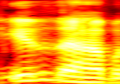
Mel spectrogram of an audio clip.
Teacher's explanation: ایک ذال کو دوسرے کے اندر ہم نے ملا دیا، ہم نے مدغم کر دیا، تو اذ ذہب مشدد ہو گیا، اور ایک ذال کو ہم پڑھیں گے، ایک ذال پڑھا جائے گا۔ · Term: ادغام مثل تام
